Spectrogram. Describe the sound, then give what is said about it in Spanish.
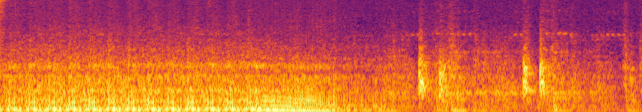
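A loud engine revs up, its pitch climbing for about a second and a half before cutting out abruptly, followed by two sharp metallic clunks. “Porque cada motor es diferente.”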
